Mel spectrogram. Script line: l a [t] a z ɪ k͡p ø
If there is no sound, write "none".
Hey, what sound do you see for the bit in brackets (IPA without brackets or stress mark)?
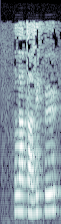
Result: t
